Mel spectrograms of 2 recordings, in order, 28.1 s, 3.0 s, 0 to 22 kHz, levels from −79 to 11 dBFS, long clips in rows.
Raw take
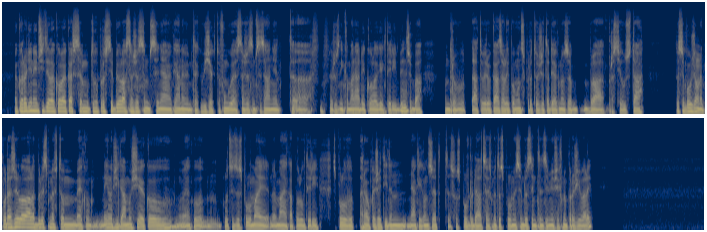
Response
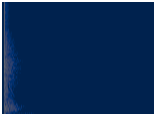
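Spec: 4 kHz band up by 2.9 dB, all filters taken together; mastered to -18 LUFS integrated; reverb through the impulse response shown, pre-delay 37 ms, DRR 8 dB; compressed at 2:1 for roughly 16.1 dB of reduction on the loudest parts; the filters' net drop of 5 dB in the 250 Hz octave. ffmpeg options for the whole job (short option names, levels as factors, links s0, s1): -filter_complex "[0:a]equalizer=f=250:t=o:g=-7.5,equalizer=f=4000:t=o:g=3.5,acompressor=threshold=0.00501:ratio=2,asplit=2[s0][s1];[1:a]atrim=start_sample=2205,adelay=37[s2];[s1][s2]afir=irnorm=-1:irlink=0,volume=0.282[s3];[s0][s3]amix=inputs=2:normalize=0,volume=8.41"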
